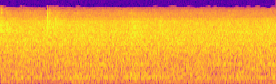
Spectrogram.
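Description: Steady background hiss of room noise in a large hall, with no distinct sound events.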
